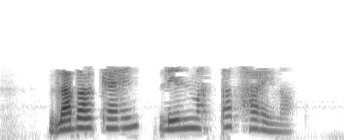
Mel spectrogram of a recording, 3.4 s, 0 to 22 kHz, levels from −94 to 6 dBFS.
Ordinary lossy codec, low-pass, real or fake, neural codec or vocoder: MP3, 16 kbps; 3.6 kHz; fake; codec, 16 kHz in and 24 kHz out, 0.6 kbps, FocalCodec, streaming, 4096 codes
